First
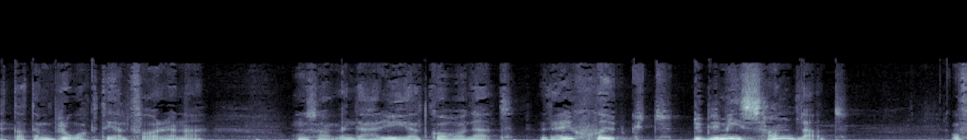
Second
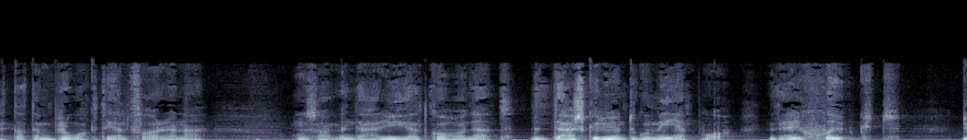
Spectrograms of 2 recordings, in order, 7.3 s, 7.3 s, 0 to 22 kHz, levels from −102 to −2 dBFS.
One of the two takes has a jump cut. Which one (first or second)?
first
